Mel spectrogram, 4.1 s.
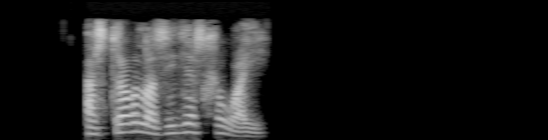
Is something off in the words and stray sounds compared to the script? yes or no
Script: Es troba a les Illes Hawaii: no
